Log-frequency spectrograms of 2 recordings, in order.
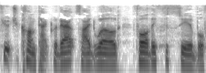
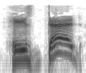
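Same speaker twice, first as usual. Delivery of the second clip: louder, forceful yell; 3 semitones higher, 4 dB louder than usual. A narrator's reading. Leovinus yelling back at the accountant, forceful. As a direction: bark it back at him. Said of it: "yelled Leovinus".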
